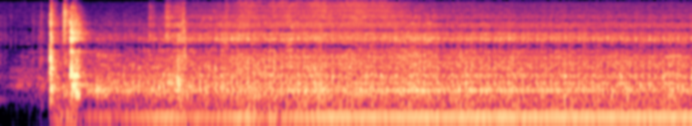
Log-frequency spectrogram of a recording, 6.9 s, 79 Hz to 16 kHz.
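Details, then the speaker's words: 2005 Kenmore 70 Series direct-drive washer on slow spin: thump at start, then a steady low drone with a rough whirring edge; water pump suspected noisy, believed dirty inside. "este problema puede ser la bomba del agua que está Ardiendo el ruido creo que está sucia por dentro"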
